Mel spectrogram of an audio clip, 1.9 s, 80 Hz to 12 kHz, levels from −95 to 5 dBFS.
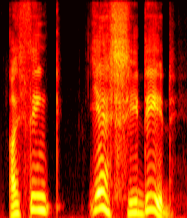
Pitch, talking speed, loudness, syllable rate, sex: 175 Hz, 130 wpm, -17 LUFS, 3.6 syllables/s, male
